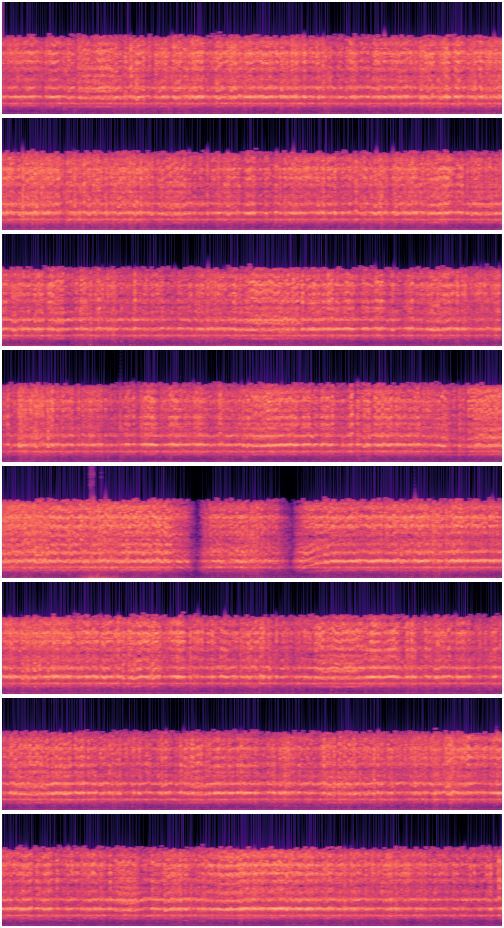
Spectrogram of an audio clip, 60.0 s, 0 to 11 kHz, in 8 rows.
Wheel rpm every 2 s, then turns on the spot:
230, 230, 230, 230, 230, 230, 230, 230, 230, 230, 230, 230, 230, 230, 220, 200, 140, 150, 230, 230, 230, 230, 230, 230, 230, 230, 240, 230, 230, 230.
none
